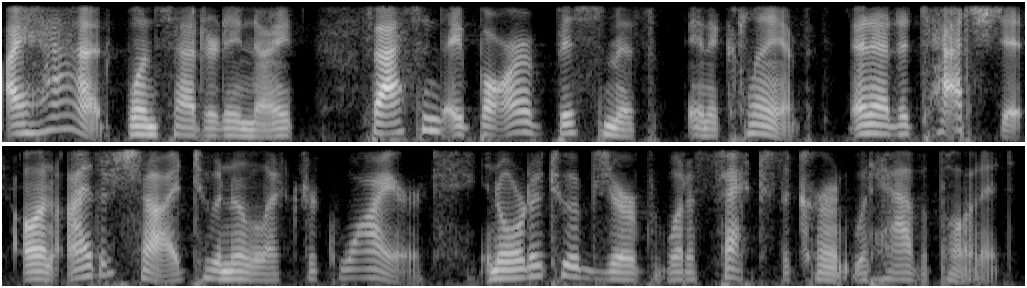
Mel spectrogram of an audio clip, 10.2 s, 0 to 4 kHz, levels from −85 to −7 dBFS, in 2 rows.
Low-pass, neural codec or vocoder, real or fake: 3.6 kHz; none; real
